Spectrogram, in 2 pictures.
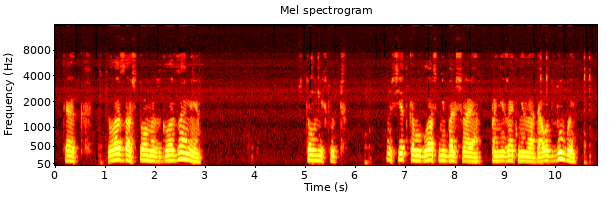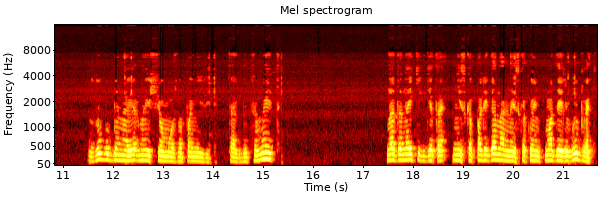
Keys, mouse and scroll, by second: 2.7 click, 9.7 click, 10.7 click, 12.2-14.2 drag, 15.5-20.4 drag, 21.2-21.6 drag.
